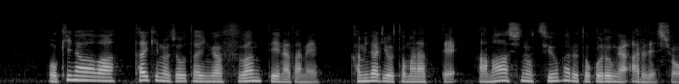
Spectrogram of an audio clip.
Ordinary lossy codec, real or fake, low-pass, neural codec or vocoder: MP3, 32 kbps; fake; 7.2 kHz; codec, 24 kHz, 3.1 kbps, DualCodec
